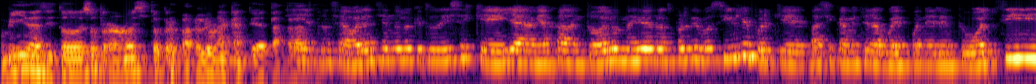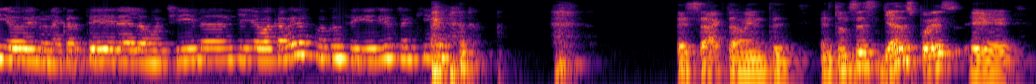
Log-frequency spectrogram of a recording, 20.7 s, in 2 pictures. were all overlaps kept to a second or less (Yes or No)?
Yes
